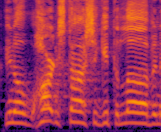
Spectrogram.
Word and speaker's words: Hartenstein: Yeah, I said it correctly. I ain't say Frankenstein. I said Hartenstein because the boy got heart.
